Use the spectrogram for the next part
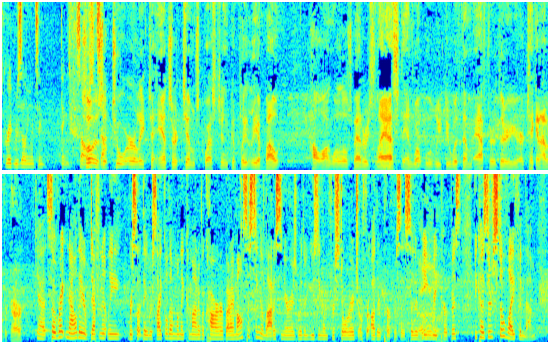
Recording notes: The guys are live from the Detroit Auto Show.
